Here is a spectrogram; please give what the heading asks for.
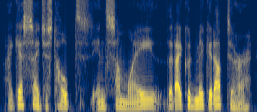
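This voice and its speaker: A male actor in a dating video game playing an earnest, tender, awkward keeper of an animal rescue, sincere and prone to halting rambles. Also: medium pitch, no room sound, studio quality, close to an everyday voice. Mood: grieving, guilty. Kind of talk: video game character voice acting, dating simulator.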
